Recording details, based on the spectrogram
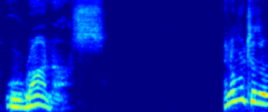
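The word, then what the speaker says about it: οὐρανός: First, we have the Greek word pronounced uranos.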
